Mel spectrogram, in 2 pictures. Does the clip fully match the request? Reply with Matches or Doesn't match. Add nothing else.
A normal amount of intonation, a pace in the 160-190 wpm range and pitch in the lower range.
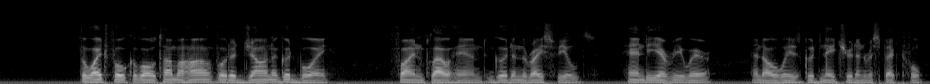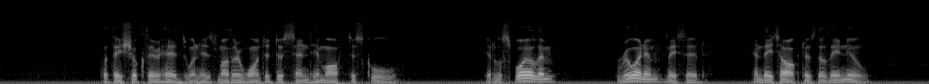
Doesn't match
